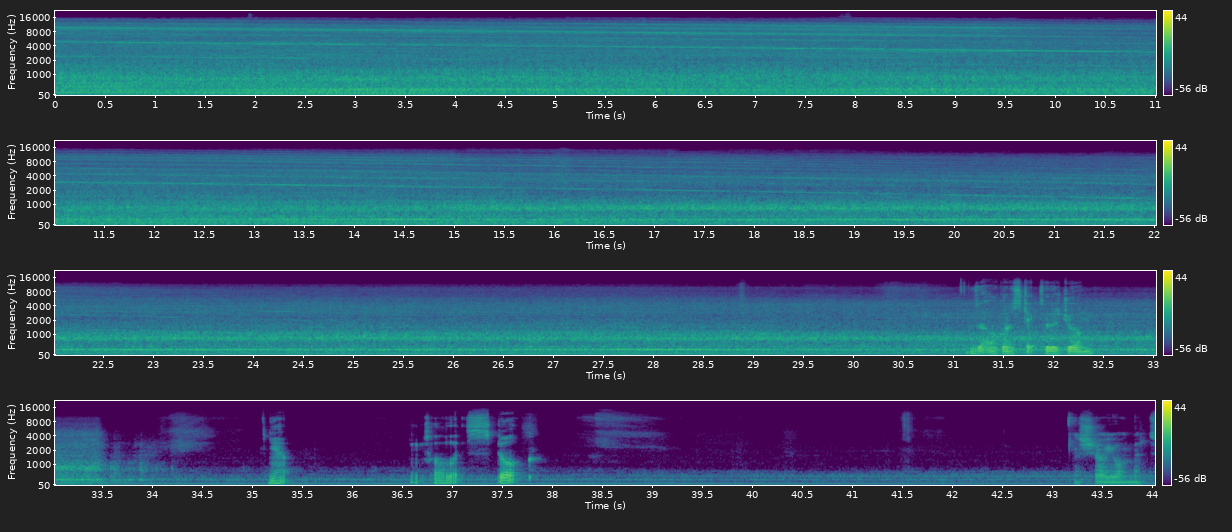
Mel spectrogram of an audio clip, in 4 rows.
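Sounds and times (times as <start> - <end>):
washing machine motor whine: 0.0 - 35.0.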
